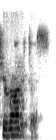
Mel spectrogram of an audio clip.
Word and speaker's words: Herodotus: traveler who visited egypt about 450 bc uh pronounced in it wrong that's herodotus anyway he included a description of the great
